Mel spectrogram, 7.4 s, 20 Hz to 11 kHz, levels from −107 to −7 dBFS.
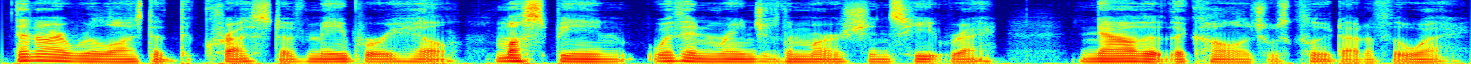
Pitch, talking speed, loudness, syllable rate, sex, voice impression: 110 Hz, 230 wpm, -24 LUFS, 5.9 syllables/s, male, masculine, adult-like, slightly relaxed, slightly weak, soft, slightly fluent, slightly raspy, cool, refreshing, calm, friendly, reassuring, kind, modest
